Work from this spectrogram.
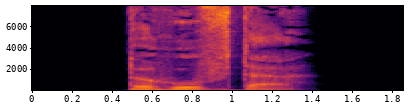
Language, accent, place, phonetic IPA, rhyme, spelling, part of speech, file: German, Germany, Berlin, [bəˈhuːftɐ], -uːftɐ, behufter, adjective, De-behufter.ogg
- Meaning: inflection of behuft: 1. strong/mixed nominative masculine singular 2. strong genitive/dative feminine singular 3. strong genitive plural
